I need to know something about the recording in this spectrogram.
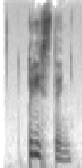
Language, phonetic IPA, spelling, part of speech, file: Russian, [ˈprʲistənʲ], пристань, noun, Ru-пристань.ogg
- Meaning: wharf, pier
